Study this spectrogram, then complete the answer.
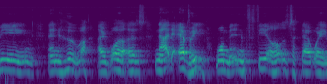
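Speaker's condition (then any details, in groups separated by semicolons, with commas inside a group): Essential tremor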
